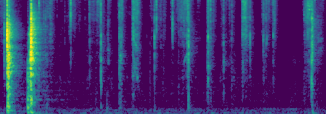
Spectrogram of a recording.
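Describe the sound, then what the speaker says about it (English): Tarot deck being shuffled by hand, an oversized stack of cards: two loud riffling bursts at the start, then a steady run of softer card flicks and slides, close and alone. "I have too many cards, guys. It's so hard to shuffle."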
